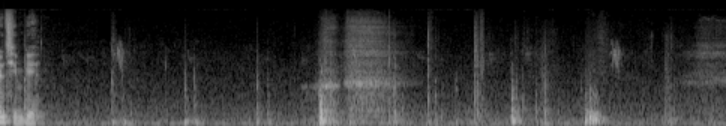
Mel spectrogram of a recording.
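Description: Footsteps thud on a wooden floor indoors.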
